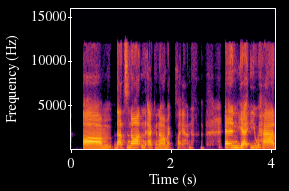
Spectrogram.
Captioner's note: chuckles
